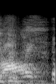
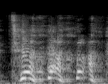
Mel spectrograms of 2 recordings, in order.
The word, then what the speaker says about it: Raleigh: All right, well, say hello to everyone in Raleigh for me, mate. – Will do. – I said that right, didn't I? – Yeah, Raleigh. It's close. Yeah, yeah. Either one is all right. – Raleigh.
